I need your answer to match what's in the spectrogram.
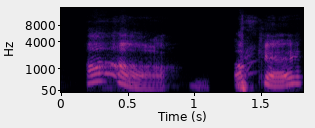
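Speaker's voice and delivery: put-on very high, swooping, bewildered, confused voice. Retelling how the store staff reacted: imitating a confused reply. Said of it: "a kind of confused".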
